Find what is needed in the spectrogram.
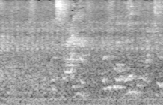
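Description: A voice in short broken phrases over a steady low rumble.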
